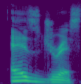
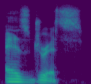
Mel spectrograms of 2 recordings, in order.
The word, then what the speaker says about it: Esdras: Esdras, that's how you pronounce it. Esdras, with a capital E.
